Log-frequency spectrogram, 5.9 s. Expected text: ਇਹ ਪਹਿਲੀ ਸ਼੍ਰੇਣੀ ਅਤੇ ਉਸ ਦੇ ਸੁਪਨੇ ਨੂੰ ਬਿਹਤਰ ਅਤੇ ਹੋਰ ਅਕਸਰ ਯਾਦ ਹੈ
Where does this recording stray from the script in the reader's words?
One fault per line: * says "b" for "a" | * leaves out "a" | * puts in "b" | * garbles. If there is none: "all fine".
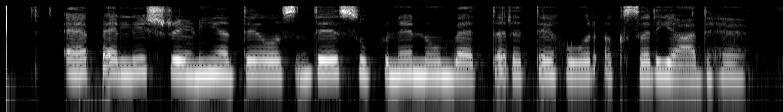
all fine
